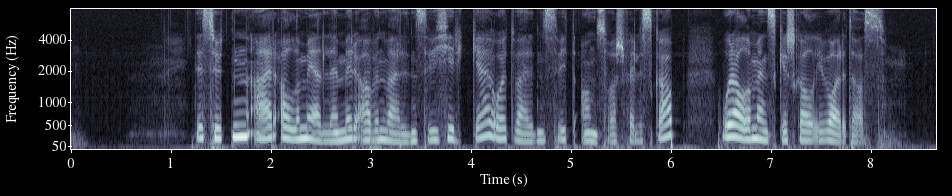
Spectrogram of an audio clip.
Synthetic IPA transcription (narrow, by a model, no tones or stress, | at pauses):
d̪̥ɛsʉːt̪n̩æːɾɑləmeːd̪lɛməɾɑ̰ːʋeːnʋæɾd̪n̩sʋiːçɪɾkəoːɛt̪ʋæɾd̪n̩sʋɪt̪ʰɑnsʋɑːʃfɛləskɑːp | ʋʊɾɑləmɛnskəʃkɑlʔɪ̰ʋɑːɾət̪ʰɑ̰ːs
